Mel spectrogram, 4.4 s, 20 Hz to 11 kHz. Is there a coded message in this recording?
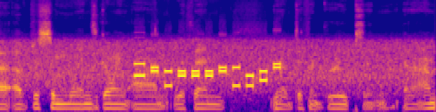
Yes: multi-frequency trunk signalling (R1, as on North American trunks) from 1.4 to 2.8 s, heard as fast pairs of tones, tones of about 70 ms, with phone line noise and speech in English. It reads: KP 046660725 ST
